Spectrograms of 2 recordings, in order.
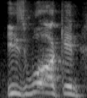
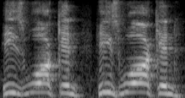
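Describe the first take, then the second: First: Said in the usual way. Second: Higher, imitated catchphrase "He's walking"; quoting mom's favorite line. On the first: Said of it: "when I bring this episode up". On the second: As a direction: sing out "He's walking" like the show does. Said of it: "She loved that line".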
